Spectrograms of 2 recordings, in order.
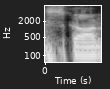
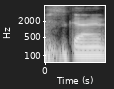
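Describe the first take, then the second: First: "scone" rhyming with "gone"; short-O "scone". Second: "scone" rhyming with "bone"; long-O "scone". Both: Shown as a demonstration. However it's pronounced.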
